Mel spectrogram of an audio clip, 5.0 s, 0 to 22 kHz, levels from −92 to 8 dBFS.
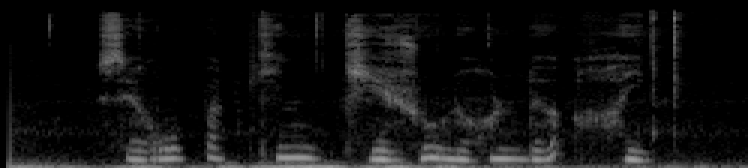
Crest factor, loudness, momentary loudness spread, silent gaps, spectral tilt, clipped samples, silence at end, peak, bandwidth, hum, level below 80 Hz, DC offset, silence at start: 18 dB; -41 LUFS; 14 LU; none; -4 dB/octave; under 0.1%; 0 s; -20 dBFS; 16.5 kHz; none; -44 dBFS; under 0.1%; 0.05 s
